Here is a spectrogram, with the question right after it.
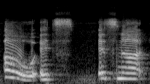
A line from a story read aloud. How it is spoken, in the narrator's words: she stammered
